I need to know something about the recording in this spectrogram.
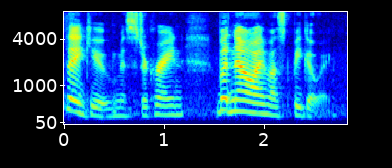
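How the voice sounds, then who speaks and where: A woman's voice: mid-range voice, lively intonation, normal speed, a bit bright, lightly acted. A woman playing a prim young landlady, dry and dismissive, in a comedy radio play. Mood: brisk, curt. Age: young adult.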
